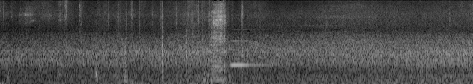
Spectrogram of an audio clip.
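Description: Steady low rumble of a car engine idling, heard from inside the cabin, with a few faint knocks.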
